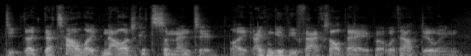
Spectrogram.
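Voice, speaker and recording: A man joins in as co-host of a casual podcast. His low voice has a bright, forceful edge. He sounds relaxed, and faint background noise sits behind him. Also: normal speed, creaky.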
